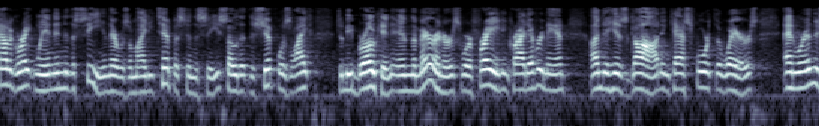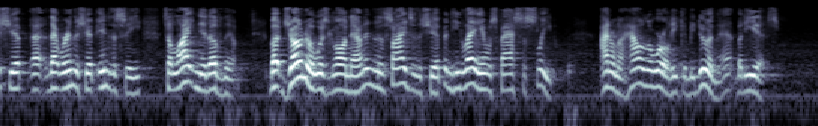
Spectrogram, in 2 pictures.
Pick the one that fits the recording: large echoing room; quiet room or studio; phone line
large echoing room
